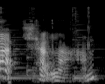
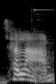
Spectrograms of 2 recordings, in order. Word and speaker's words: ฉลาม: ต่อ มา เขา ว่า ฉลาม นะ คะ อ่ะ ฉลาม ก็ ไม่ มี รูป สระ อะ นะ คะ แต่ เรา ก็ ยัง ออก สินค้า อยู่ นะ คะ อัน นี้ คำ ที่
